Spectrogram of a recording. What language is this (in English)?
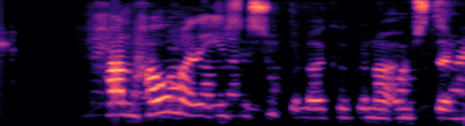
Icelandic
